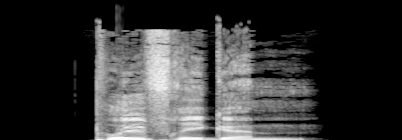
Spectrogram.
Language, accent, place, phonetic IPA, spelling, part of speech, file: German, Germany, Berlin, [ˈpʊlfʁɪɡəm], pulvrigem, adjective, De-pulvrigem.ogg
- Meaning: strong dative masculine/neuter singular of pulvrig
